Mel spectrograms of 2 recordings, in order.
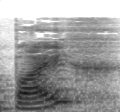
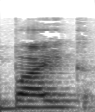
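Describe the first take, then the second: First: The word ends in a raspy kh fricative. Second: The word ends in a crisp k stop. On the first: "а байх" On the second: "там говорят не байк"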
